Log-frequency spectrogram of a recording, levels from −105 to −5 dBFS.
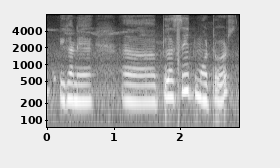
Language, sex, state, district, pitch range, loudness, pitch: Bengali, female, Assam, Hailakandi, 220-260 Hz, -14 LUFS, 230 Hz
